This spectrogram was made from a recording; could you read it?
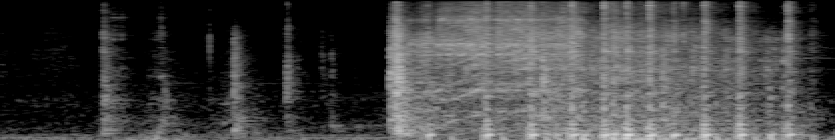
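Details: Poulan riding mower after carburetor removal and cleaning, about two seconds of slow cranking, then it catches and settles into a rapid steady putter; starts and runs normally, smoking only from oil in the exhaust.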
